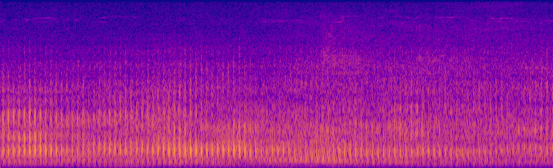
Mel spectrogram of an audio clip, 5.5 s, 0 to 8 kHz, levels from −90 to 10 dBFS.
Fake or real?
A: real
